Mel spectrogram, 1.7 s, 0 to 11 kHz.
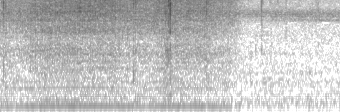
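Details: Rhomborhina unicolor, a green drone beetle unable to fly because of a misshapen left hindwing, filmed in Japan in late August 2012: a steady low whirring drone of wingbeats that fades after about a second.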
